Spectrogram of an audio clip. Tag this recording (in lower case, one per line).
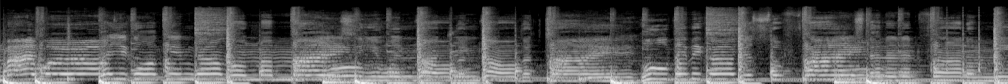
music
